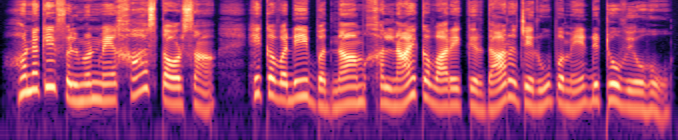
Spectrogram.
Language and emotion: Sindhi, neutral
